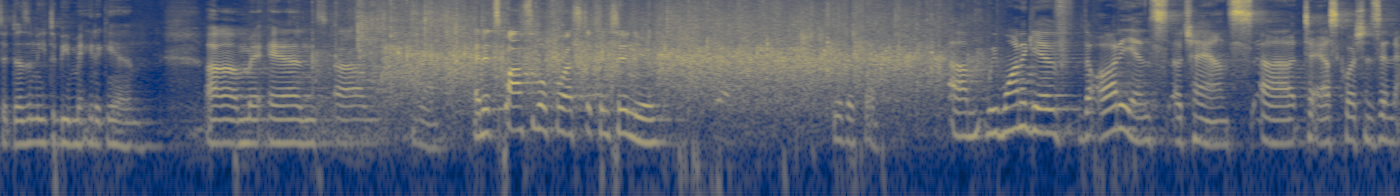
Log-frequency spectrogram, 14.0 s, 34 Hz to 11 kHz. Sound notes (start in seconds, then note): 6.7 audience applauding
